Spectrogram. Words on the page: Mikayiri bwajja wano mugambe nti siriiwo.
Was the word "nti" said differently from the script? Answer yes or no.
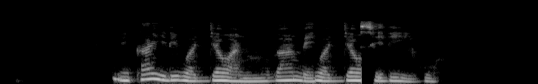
yes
